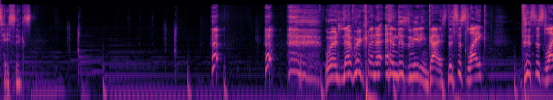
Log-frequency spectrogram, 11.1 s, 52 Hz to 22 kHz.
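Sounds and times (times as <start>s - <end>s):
quiet background music: 0.0s - 11.0s
man laughing: 4.2s - 4.6s, 5.3s - 6.4s.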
